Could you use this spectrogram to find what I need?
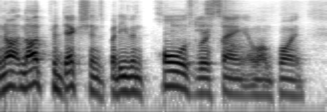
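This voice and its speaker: An unremarkable speaking voice from a man, moderate in pace with ordinary pitch variation. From Canada, Ukrainian-born. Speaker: podcast co-host. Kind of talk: casual chat.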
